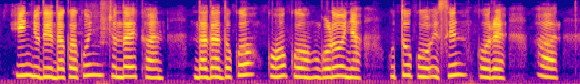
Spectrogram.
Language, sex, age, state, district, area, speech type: Santali, female, 18-30, Jharkhand, Seraikela Kharsawan, rural, spontaneous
